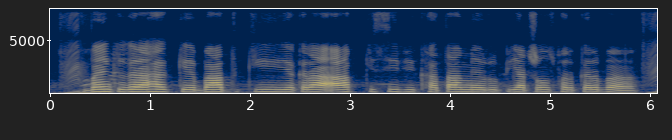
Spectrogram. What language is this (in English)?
Maithili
